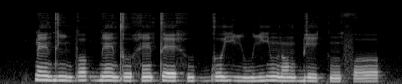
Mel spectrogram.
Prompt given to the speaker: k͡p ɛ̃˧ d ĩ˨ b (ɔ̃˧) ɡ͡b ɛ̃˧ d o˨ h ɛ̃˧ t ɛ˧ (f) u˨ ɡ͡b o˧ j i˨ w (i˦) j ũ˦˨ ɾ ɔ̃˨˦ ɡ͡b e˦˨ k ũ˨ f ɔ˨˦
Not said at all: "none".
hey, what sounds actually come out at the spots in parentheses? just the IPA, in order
ɔ˧, h, i˨˦

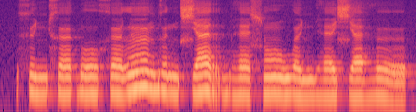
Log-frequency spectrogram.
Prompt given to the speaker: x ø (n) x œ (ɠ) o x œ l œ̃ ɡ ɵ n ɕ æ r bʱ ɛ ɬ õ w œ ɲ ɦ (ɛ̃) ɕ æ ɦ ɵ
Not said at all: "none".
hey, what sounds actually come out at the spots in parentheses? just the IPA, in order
ɲ, ɠ, ɛ

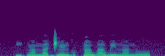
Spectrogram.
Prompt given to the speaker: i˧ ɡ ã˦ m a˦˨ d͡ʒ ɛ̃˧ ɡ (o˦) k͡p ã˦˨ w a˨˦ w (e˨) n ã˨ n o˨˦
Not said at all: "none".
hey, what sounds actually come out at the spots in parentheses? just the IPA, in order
o˦, e˦˨

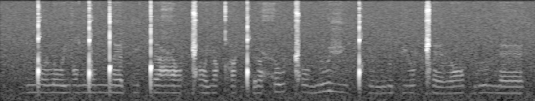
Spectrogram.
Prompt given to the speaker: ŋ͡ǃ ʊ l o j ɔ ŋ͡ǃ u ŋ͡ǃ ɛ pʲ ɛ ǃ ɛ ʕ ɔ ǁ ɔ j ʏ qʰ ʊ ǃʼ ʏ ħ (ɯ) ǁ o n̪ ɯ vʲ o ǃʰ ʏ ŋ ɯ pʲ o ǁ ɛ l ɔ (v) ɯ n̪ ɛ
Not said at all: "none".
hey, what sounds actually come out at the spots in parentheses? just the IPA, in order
u, b

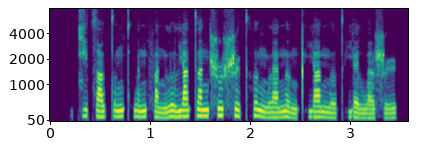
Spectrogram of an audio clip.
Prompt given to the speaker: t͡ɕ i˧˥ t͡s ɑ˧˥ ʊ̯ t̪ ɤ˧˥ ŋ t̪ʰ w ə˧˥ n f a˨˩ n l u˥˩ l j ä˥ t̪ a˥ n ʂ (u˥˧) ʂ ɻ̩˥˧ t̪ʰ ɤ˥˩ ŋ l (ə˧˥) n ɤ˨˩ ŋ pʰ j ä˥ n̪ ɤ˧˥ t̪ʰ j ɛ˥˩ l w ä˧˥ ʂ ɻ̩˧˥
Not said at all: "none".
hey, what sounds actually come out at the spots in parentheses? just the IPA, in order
u˥, a˧˥

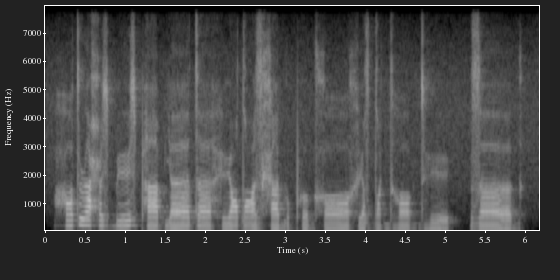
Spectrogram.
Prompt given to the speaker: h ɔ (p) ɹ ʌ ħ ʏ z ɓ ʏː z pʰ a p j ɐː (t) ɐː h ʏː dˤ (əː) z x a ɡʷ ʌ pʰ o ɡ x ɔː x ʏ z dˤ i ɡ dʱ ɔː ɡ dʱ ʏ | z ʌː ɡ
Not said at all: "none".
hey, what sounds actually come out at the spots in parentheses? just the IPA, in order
t, t, ɐː

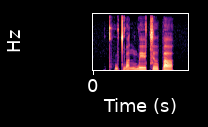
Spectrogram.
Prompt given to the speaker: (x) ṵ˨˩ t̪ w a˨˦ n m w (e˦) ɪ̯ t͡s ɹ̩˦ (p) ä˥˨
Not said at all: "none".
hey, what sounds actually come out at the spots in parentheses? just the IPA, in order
kʰ, e˦, p

